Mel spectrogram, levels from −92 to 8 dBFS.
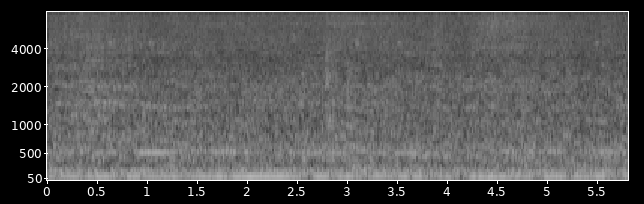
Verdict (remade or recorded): recorded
